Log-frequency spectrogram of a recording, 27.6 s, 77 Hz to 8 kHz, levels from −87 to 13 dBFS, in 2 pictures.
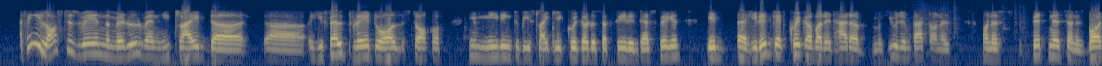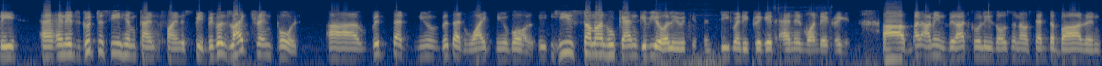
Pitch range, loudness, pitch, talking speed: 135-165 Hz, -21 LUFS, 145 Hz, 235 wpm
